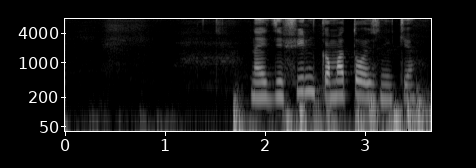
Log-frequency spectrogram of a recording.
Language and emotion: Russian, neutral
